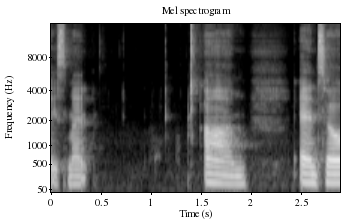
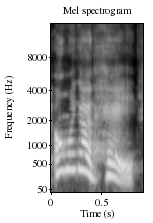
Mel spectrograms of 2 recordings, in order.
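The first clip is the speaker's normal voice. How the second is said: high-pitched, acted-out surprised hello; excited greeting; 12 semitones higher than usual. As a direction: greet a caller with a leap up in pitch. Pleasantly greeting social worker on phone.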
